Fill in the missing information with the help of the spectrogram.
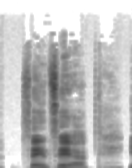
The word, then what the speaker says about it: Saint Seiya: The Saint Seiya, is that how you say it? Saint Seiya? How do you say it? – Yeah. Saint Seiya. – Saint Seiya.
